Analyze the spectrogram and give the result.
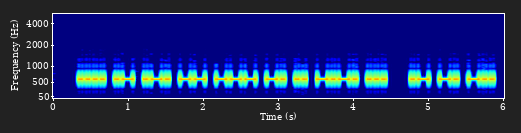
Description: Morse code, heard as a keyed tone, about 25 wpm, 600 Hz. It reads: HARMONICS AND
